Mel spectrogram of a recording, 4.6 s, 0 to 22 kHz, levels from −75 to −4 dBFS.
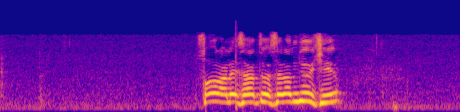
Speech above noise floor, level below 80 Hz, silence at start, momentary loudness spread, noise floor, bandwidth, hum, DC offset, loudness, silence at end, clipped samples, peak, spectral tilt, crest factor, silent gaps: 31 dB; -62 dBFS; 2 s; 6 LU; -43 dBFS; 8 kHz; none; under 0.1%; -12 LUFS; 0.65 s; under 0.1%; -4 dBFS; -4 dB/octave; 12 dB; none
